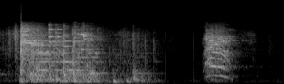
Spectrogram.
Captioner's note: bowl shatters; exclaims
